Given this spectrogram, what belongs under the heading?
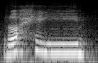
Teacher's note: ہا وسط حلق سے باریک پڑھی جائے گی، رحیم، اس کو رحیم بھی نہیں کہنا، ہا کے اوپر تشدید نہیں لانی ہے، باریک پڑھنا ہے، رحیم۔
